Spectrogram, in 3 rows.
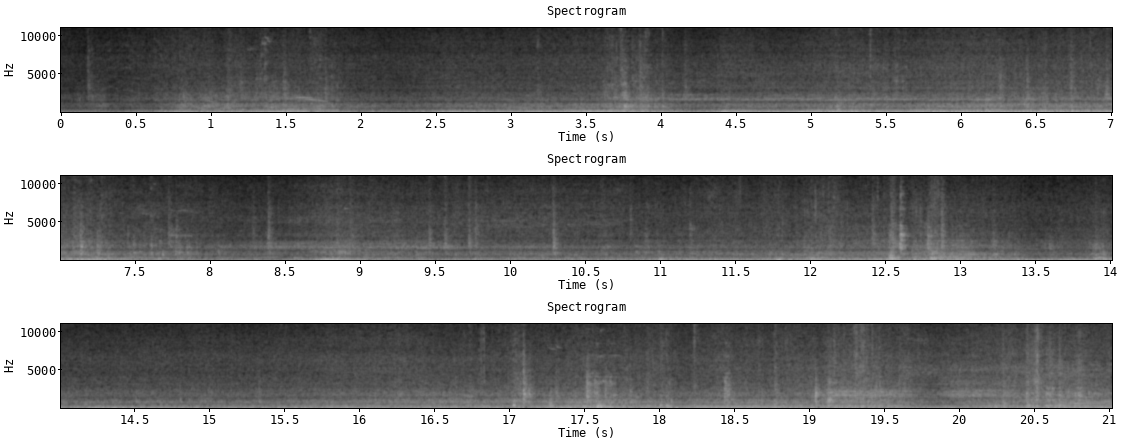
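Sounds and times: engine running at low revs: 0.0 - 21.0.

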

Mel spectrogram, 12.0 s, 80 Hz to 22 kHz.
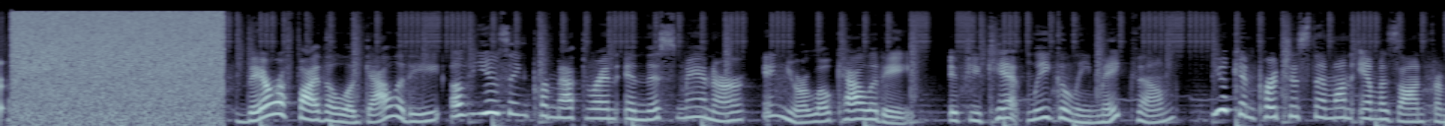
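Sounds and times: white-noise static burst: 0.0 - 1.9.

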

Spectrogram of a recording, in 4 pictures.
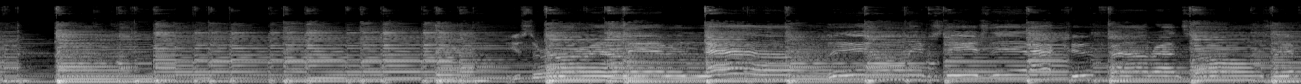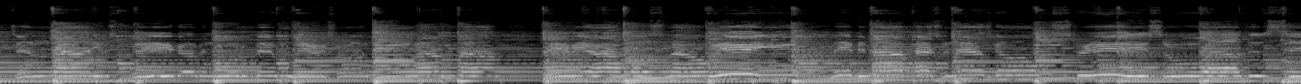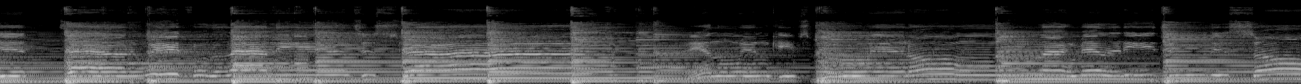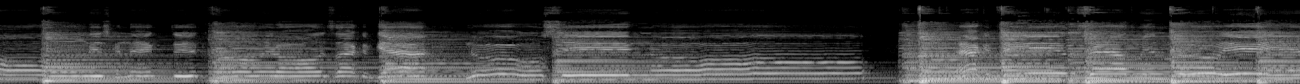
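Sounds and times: man singing: 0.0 - 0.3, 1.5 - 52.0
acoustic guitar strummed chords: 0.0 - 52.0.

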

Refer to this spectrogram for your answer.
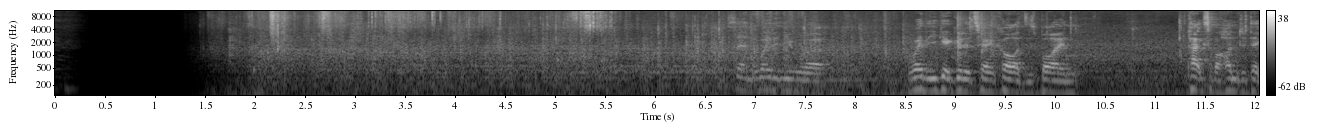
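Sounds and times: footsteps on gravel: 1.5 - 10.6
roller-shutter garage door rolling up: 1.5 - 12.0.

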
